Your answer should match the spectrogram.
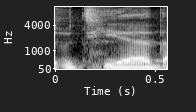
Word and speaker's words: Utila: on Utila, Utila, I think it's Utila, the island. That's how you pronounce it. U-T-I-L-A.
